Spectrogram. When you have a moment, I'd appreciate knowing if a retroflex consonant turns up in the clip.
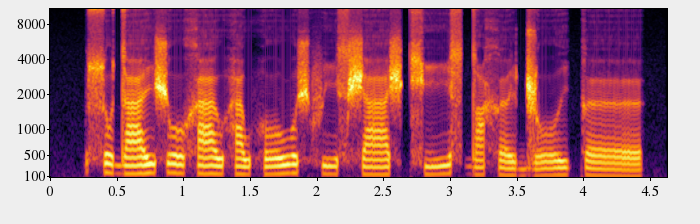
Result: yes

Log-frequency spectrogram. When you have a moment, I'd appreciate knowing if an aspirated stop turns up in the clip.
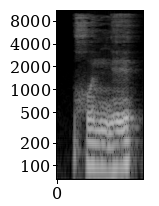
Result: no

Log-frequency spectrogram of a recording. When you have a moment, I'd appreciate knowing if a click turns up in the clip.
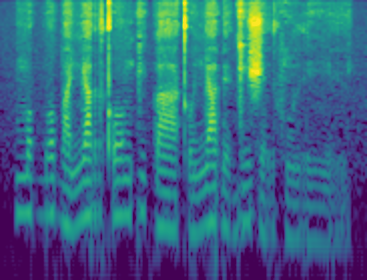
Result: no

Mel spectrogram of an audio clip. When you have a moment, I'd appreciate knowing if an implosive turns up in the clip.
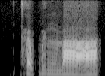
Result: yes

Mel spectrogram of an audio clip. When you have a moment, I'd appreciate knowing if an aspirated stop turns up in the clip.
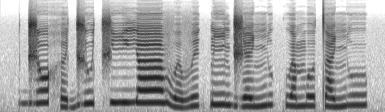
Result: no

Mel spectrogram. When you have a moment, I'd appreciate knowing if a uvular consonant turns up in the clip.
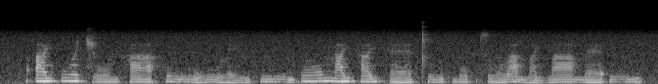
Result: no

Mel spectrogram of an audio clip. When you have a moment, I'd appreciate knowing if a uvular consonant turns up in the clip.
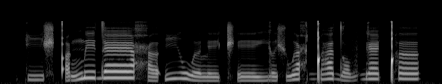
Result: yes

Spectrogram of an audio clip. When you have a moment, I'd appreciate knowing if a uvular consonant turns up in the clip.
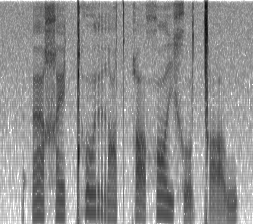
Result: yes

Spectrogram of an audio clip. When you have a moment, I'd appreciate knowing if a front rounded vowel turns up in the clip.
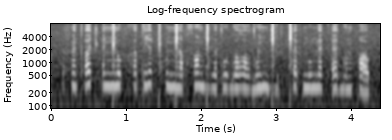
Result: no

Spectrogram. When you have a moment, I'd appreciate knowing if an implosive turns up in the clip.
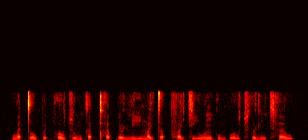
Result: no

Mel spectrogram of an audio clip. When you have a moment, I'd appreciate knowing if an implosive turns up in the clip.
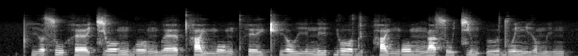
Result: no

